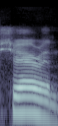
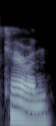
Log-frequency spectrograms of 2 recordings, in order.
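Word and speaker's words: Charon: it's not said sharon or it's it's okay how do you how do you pronounce the Wiverstuck guy it's karen Karen.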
